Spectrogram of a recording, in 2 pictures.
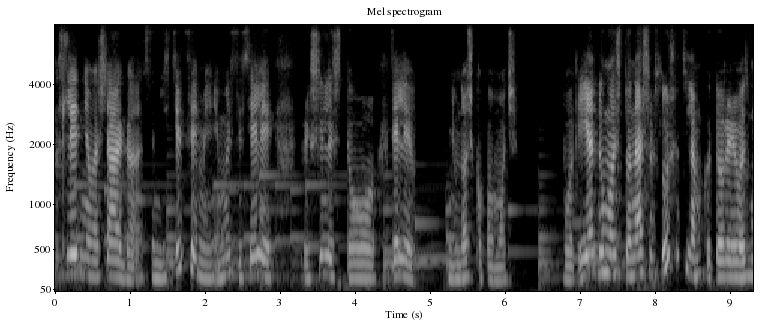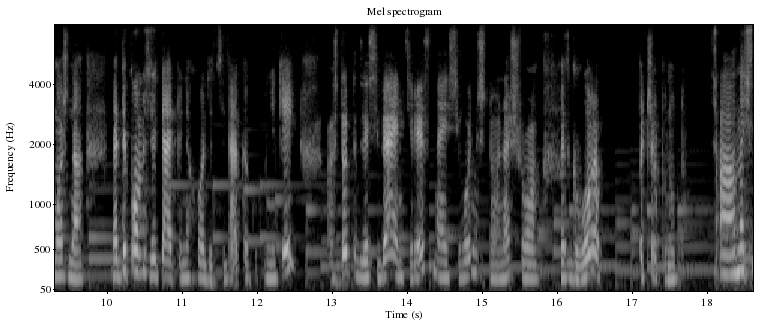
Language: Russian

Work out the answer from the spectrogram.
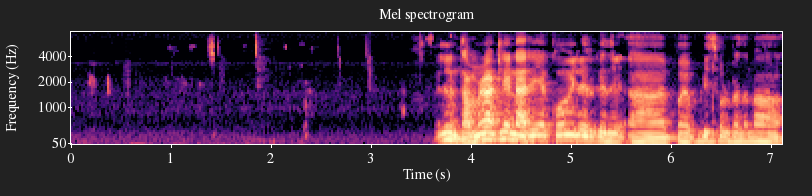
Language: Tamil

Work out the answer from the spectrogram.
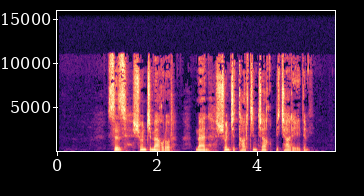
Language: Uyghur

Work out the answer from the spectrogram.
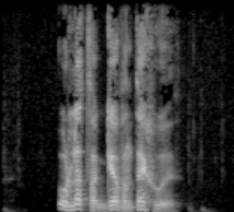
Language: Kabyle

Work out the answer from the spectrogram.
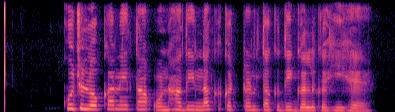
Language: Punjabi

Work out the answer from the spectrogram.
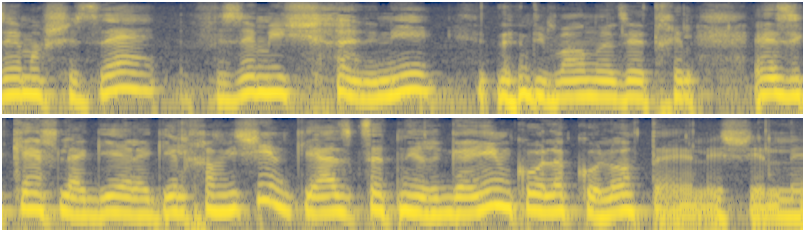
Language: Hebrew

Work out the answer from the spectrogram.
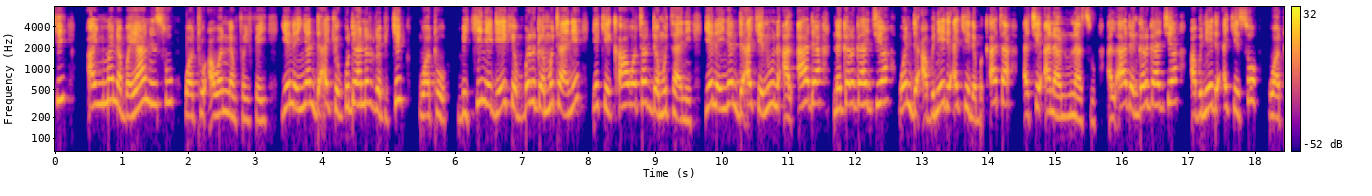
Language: Hausa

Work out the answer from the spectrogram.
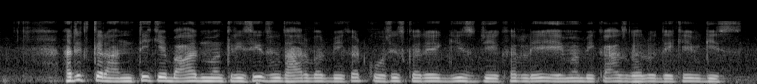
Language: Chhattisgarhi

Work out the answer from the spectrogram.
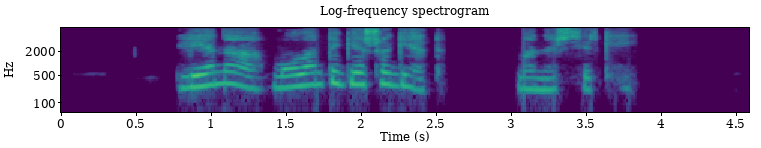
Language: Mari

